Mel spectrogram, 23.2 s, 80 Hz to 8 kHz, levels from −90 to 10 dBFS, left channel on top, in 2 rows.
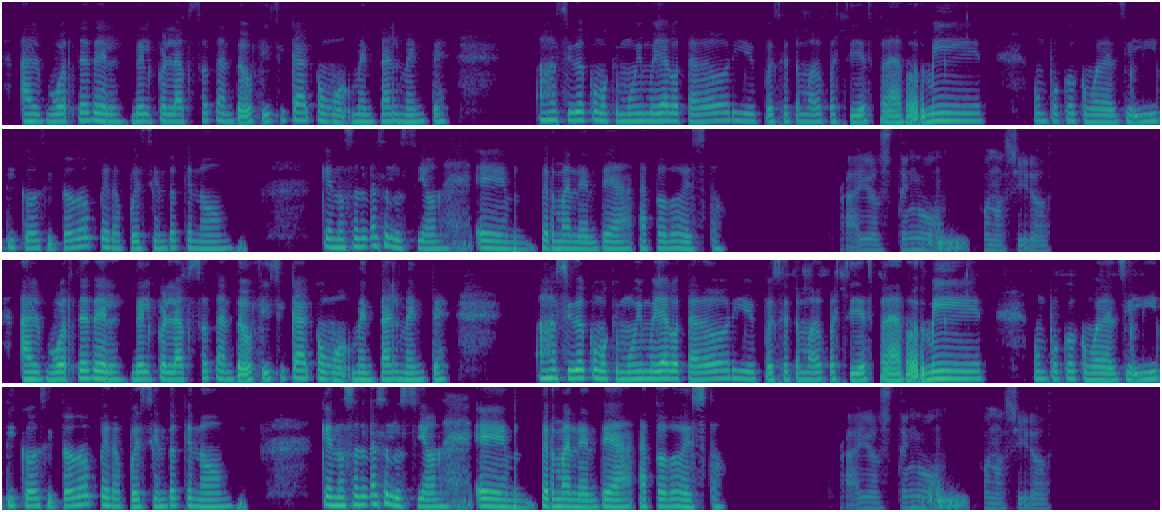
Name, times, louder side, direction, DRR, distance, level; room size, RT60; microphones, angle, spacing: voice 1, 0.2-4.9 5.3-14.0 14.3-14.5 14.8-18.8 20.9-21.2, right 6 dB, 50° right, 0.3 m, -30 dB
voice 2, 20.0-21.0 21.4-22.1, equal, 5° right, 1.0 m, -46 dB
head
